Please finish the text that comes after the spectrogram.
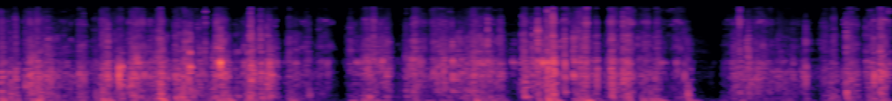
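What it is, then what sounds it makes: Cardboard matchbox. A large, closed, hollow cardboard matchbox is tapped and scratched with fingertips and short nails. The result is a rapid run of dry, papery taps and crinkly scratches with a hollow midrange tone and bright edges. The taps die out almost instantly, with brief silent gaps between bursts.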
